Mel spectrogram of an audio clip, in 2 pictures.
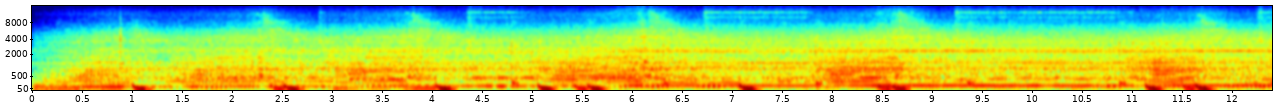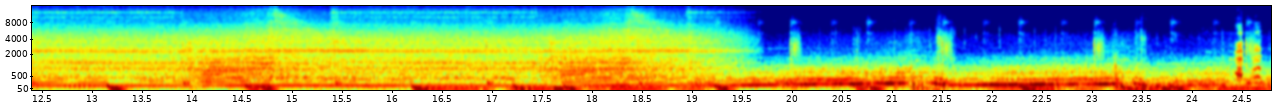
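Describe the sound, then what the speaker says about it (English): Engine of a 2018 Honda Civic Type R FK8 drones steadily under load as the car accelerates on the road, with a sustained tone that shifts pitch near the end as gears change. "I think the car sounds good at stock."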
